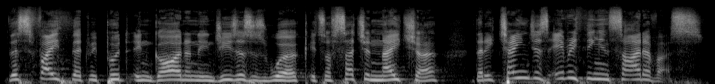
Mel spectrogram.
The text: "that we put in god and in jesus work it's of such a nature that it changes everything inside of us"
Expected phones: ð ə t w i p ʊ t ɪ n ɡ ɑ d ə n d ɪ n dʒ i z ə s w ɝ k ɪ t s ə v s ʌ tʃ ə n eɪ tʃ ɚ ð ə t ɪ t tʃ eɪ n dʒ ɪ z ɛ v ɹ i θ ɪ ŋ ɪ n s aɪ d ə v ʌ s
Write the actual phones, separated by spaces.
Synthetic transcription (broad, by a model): ð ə t w i p ʊ t ɪ n ɡ ɑ d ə n ɪ n dʒ i z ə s w ɝ k ɪ t s ə v s ʌ tʃ ə n eɪ tʃ ɚ ð ə t ɪ t tʃ eɪ n dʒ ɪ z ɛ v ɹ i θ ɪ ŋ ɪ n s aɪ d ə v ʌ s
